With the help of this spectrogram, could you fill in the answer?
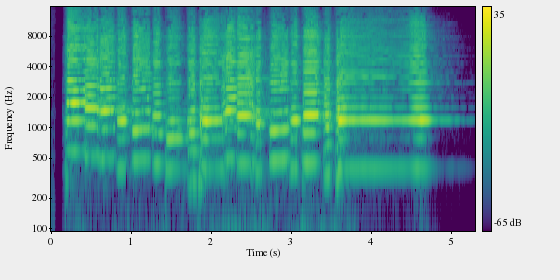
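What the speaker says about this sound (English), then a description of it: "Here's a harmonica." A harmonica plays a quick, bright melody of reedy, wavering notes in short phrases, ending on a held tone, with no voices.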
